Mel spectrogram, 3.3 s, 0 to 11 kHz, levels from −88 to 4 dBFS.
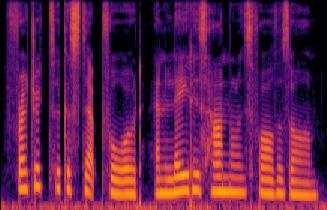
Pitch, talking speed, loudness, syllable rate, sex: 190 Hz, 240 wpm, -21 LUFS, 5.6 syllables/s, female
